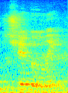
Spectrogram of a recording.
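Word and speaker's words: Chihuly: going to the oh I always mispronounce this the chulian Glass Museum Chuli Chuli there we go I was corrected by my offset director um so the Chuli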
